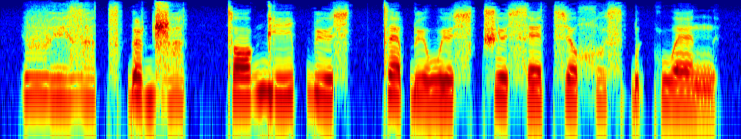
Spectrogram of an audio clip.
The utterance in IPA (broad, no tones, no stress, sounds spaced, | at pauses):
v e̤ z a̤ t͡s ɠ ə ɖ͡ʐ a̤ tː ɔ ɡ i ɓ y s tː ɛ ɓ y w y s t͡ʃ y s e t͡s y χʷ ə̤ s ɓ ə k w ɛ n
